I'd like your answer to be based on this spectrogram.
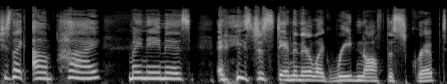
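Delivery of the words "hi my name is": mock girly voice, higher, man's voice put on. Imitating a mustached grip reading a girl's part: imitating a man putting on a girl's voice. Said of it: "he changes his voice to the girl".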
